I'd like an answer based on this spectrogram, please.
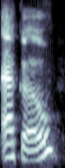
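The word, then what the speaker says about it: Eko: So this is Echo, but it is spelled with a K, E-K-O, because of the fact that we are also Nigerian on my daddy's side.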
